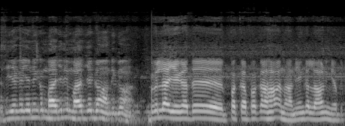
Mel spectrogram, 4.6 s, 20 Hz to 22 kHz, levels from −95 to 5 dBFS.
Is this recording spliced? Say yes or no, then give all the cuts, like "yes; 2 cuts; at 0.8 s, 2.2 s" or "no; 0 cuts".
yes; 1 cut; at 2.0 s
